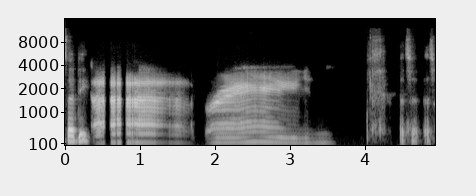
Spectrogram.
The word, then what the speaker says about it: Brainz: r a i n z how do you pronounce that D brains that's it that's how you pronounce it uh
